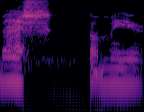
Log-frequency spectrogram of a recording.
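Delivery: whispered voice. Speaking in character, calling mesh over: whispering. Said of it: "I'm gonna whisper to Mesh".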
